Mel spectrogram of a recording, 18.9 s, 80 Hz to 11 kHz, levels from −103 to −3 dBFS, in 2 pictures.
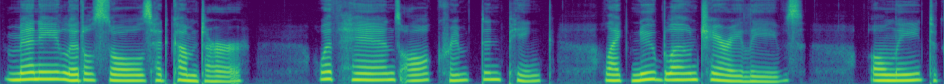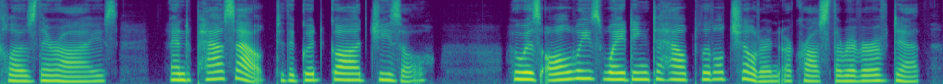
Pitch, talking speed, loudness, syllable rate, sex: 230 Hz, 140 wpm, -18 LUFS, 3.8 syllables/s, female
